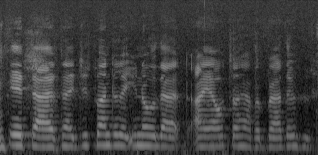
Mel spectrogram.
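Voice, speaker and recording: The room echo is audible. A woman speaks at medium pitch in a monotone, flat intonation. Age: 60s. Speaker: audience member and patient. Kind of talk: audience question. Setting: conference hall with audience. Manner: halting.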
